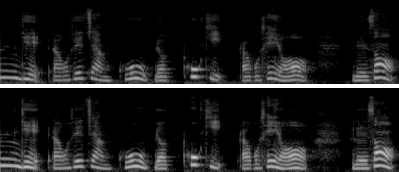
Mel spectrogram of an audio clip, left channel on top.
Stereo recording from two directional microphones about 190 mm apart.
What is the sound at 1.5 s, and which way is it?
A woman's voice, 40° right (ahead or behind).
